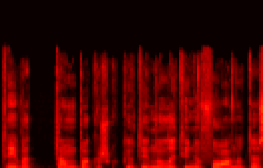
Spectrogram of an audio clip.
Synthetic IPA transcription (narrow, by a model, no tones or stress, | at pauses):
t̪ɐɪʋɐt̪ɐmpɐkɐʃkoːkʲuːt̪ɐɪnuɔlˠɐt̪ʲɪnʲʊfoːnʊt̪ɐs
